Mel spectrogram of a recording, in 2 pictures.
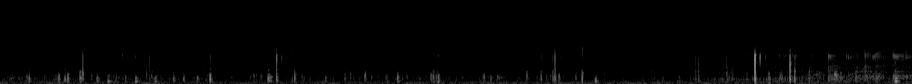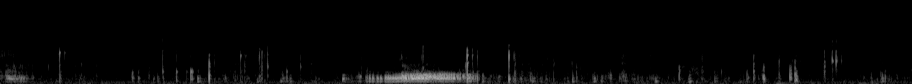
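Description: Irregular gurgling and rumbling bowel sounds with one louder, longer growl; stomach growling from an upset stomach.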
